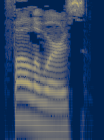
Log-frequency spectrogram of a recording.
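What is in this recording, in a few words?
"followers", British English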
